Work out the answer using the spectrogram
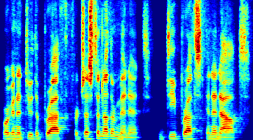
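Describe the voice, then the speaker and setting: A male meditation guide leads a breathwork practice, slowly and soothingly, letting his voice drop softer and quieter for the relaxation segments. His voice is mid-range with a steady tone.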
